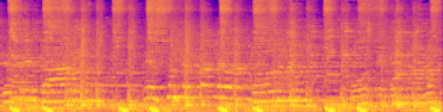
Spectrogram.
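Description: A live band playing with electric bass and drum kit, a steady low kick-and-bass beat under a wavering melody line.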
